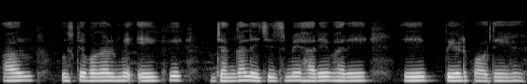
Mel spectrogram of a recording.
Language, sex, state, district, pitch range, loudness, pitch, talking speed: Hindi, male, Goa, North and South Goa, 170-180 Hz, -15 LUFS, 175 Hz, 150 wpm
